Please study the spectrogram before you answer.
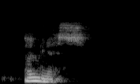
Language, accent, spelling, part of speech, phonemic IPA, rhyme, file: English, Southern England, onus, noun, /ˈəʊnəs/, -əʊnəs, LL-Q1860 (eng)-onus.wav
- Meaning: 1. A legal obligation 2. Burden of proof, onus probandi 3. Stigma 4. Blame 5. Responsibility; burden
